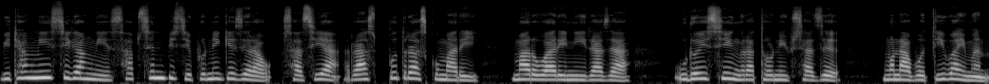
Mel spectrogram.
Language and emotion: Bodo, neutral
